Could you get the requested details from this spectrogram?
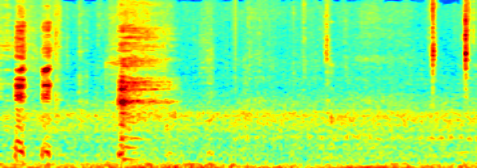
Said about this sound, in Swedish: Eh, ja, då är jag tillbaka i bilen här eh, på väg in mot Växjö igen.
